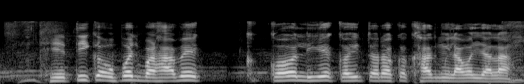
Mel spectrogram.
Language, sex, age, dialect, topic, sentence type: Bhojpuri, male, 36-40, Western, agriculture, statement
